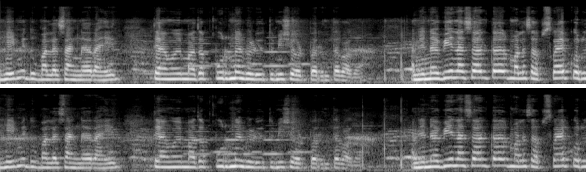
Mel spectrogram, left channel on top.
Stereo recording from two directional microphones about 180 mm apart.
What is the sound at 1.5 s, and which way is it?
A woman's voice, 45° left (ahead or behind).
